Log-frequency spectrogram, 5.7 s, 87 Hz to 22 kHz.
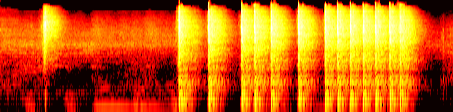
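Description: An air-powered gun charged to 110 PSI with a full magazine fires a sharp single shot, then a pair, then two rapid bursts of loud, close cracks.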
